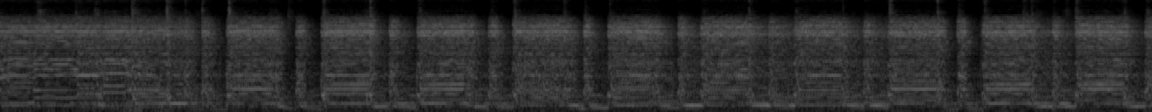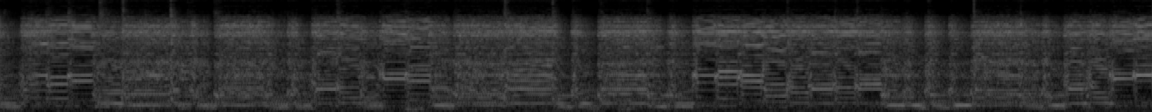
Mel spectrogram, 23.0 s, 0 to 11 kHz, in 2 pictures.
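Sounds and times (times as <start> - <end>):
electric guitar riffs: 0.0 - 23.0.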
